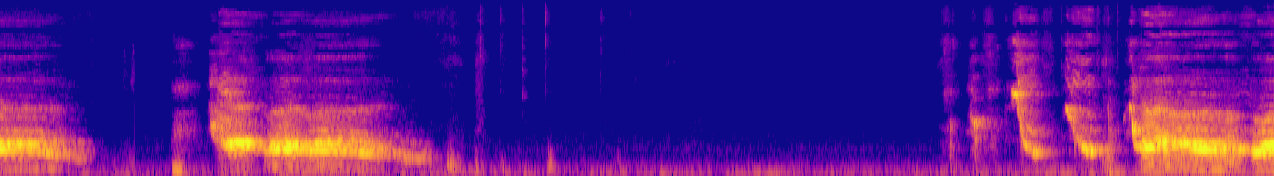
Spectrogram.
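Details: French Bulldog Moto-Moto, left alone at home with a Yorkshire Terrier and watched by hidden camera, gives drawn-out, wavering moaning howls: a short one at the start, a longer one soon after, then quick rising yelps leading into a final sustained howl in a quiet room.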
